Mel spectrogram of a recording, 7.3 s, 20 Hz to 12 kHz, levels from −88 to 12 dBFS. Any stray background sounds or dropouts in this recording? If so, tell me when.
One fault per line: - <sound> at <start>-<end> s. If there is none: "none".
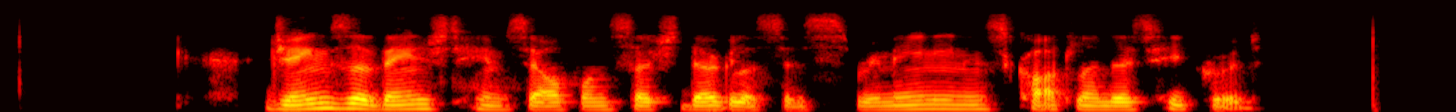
none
